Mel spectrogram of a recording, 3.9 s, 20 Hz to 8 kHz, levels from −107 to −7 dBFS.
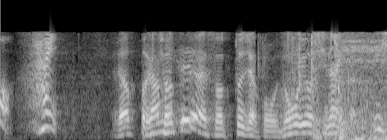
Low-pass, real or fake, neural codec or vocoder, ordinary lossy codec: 7.2 kHz; fake; vocoder, 44.1 kHz, 80 mel bands, Vocos; AAC, 16 kbps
